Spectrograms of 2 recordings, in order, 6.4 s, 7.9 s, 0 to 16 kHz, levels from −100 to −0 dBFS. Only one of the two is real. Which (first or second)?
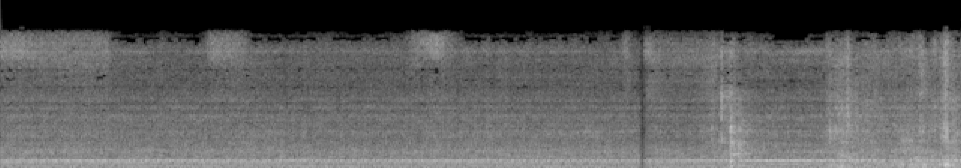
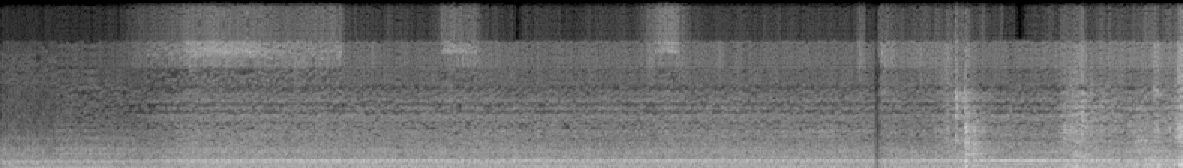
second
